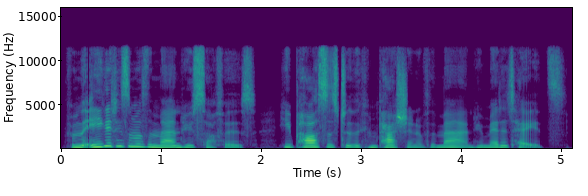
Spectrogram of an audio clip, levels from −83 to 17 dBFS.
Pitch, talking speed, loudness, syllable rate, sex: 215 Hz, 210 wpm, -20 LUFS, 5.6 syllables/s, female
